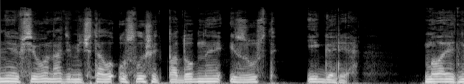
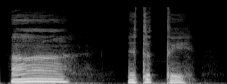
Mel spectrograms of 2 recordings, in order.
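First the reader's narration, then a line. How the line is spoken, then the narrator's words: Sad. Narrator (Russian): грустно произнесла Надя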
